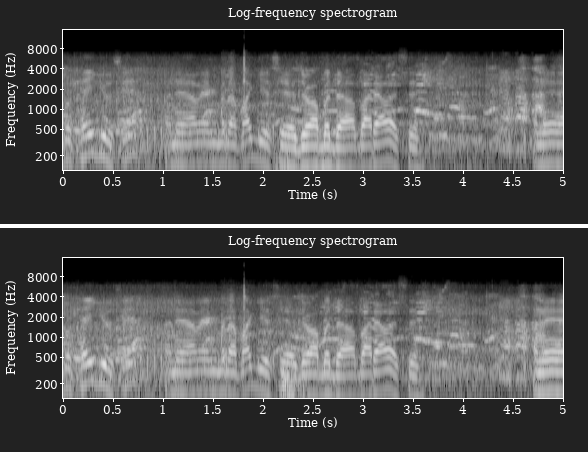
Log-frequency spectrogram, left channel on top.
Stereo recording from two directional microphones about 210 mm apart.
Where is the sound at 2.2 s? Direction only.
50° left (ahead or behind).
